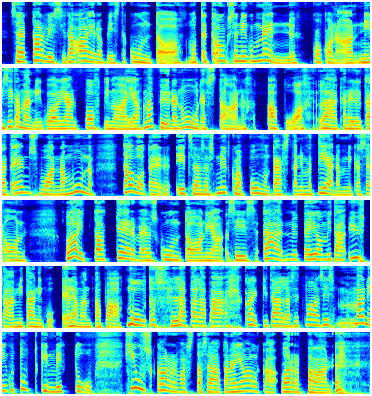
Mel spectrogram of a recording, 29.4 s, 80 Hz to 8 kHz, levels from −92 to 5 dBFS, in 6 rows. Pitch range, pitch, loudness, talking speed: 175-230 Hz, 200 Hz, -21 LUFS, 145 wpm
